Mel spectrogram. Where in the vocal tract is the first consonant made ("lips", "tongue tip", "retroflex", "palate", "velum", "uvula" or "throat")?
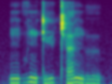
velum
